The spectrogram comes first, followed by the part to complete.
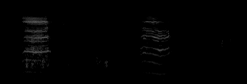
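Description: Two short, pitched macaque calls about a second apart, the second one wavering in pitch.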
